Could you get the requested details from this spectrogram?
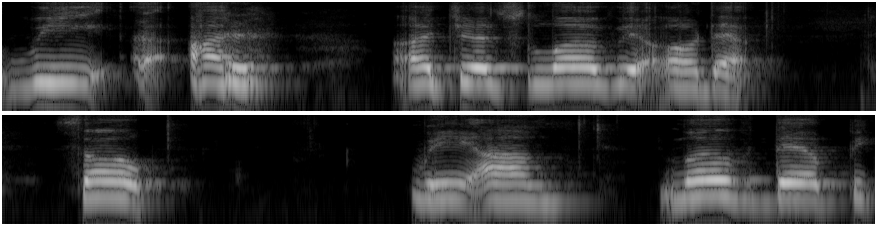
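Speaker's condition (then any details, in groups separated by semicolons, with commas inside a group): Cerebral palsy; present from birth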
